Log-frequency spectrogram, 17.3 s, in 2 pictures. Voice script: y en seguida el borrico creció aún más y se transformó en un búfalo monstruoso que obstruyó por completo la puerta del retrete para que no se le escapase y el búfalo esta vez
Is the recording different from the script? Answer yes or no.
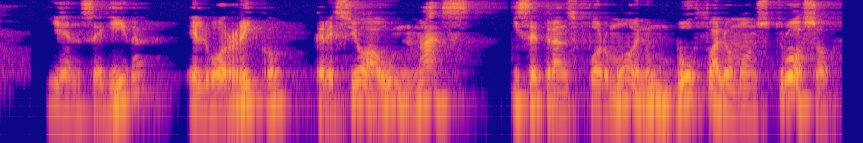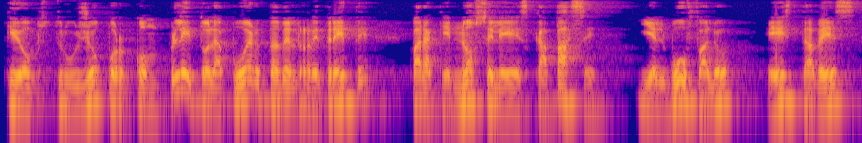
no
